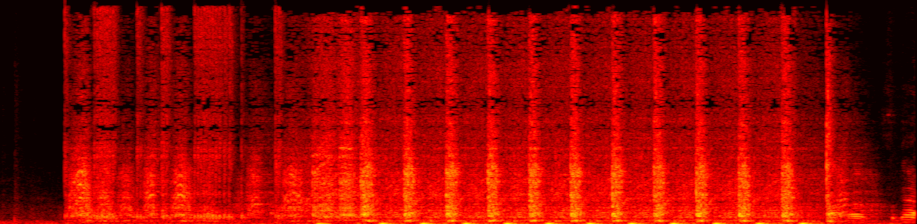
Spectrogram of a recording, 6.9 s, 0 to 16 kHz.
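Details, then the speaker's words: Yamaha XT 600 motorcycle wired to a 20 V DeWalt power-tool battery: starter turns the single over in steady rasping strokes, about three a second, but it never catches; battery may be too low and a wire was smoking hot. "so apparently something is not quiet enough to really make it get what it needs to do but you did hear it turning over"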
